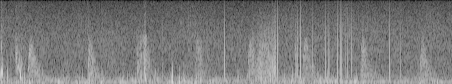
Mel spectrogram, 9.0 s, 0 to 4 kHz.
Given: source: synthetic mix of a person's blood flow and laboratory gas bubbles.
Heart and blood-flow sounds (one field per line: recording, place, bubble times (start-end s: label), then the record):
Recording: Doppler ultrasound of blood flow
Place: subclavian vein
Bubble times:
0.01-0.09 s: bubbles
0.30-0.52 s: bubbles
2.72-2.94 s: bubbles
From the record:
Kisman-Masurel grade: 122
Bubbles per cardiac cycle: 1 to 2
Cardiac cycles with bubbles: 10 to 50%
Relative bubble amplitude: moderate (0.250 to 0.450)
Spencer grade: 2 (many but less than half of the cardiac periods contain bubble signals, singularly or in groups)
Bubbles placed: anywhere in the cardiac cycle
